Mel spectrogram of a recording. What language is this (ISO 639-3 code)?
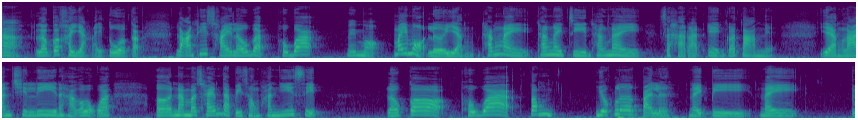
tha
